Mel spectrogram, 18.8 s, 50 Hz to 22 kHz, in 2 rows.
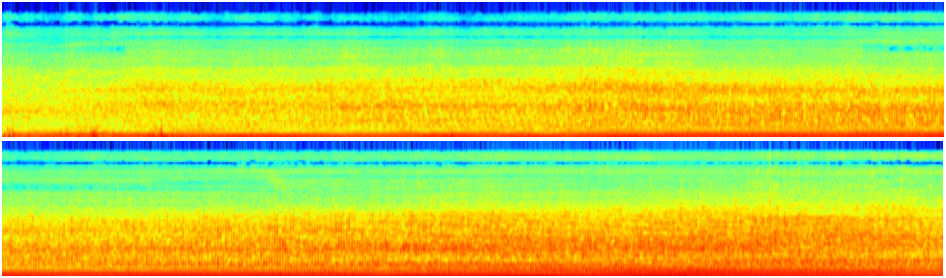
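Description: A Deutz-Fahr 70 hp tractor with a power upgrade runs steadily at close range, a loud, deep diesel drone with a continuous throb that holds even and slightly builds over the stretch, no voices.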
